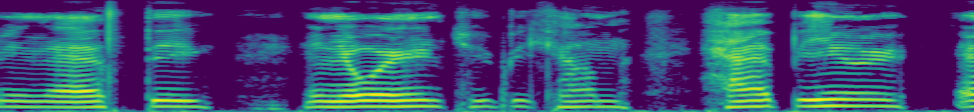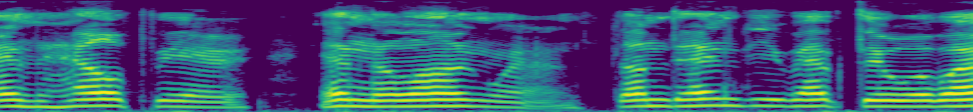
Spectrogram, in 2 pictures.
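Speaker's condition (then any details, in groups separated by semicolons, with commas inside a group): Cerebral palsy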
